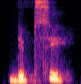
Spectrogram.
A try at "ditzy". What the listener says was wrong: See the spelling. Ditzy. You're saying per. You're using a P. Ditzy. According to the spelling, speak it. Just that in place of a Z or a Z, say S.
